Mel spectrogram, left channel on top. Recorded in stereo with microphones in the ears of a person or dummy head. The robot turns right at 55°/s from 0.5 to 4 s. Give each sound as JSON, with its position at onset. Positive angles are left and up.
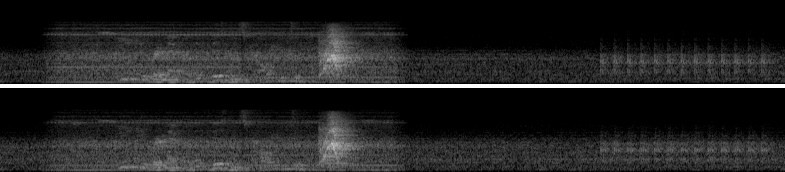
{"t": 1.2, "sound": "a man speaking", "azimuth_deg": 20, "distance_m": 1.9}
{"t": 3.2, "sound": "a zipper", "side_deg": -5, "distance_m": 0.7}
{"t": 6.0, "sound": "chopping", "side_deg": 20, "distance_m": 1.1}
